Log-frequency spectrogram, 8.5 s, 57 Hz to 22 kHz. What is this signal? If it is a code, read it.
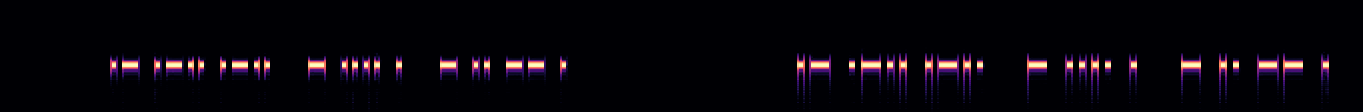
Morse code, heard as a keyed tone, about 37 wpm, 700 Hz. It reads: ALL THE TIME ALL THE TIME
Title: Speed-Racing - Sets of 3 Words 30wpm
